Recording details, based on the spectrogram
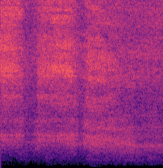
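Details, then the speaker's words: Truck air line: a steady, sharp hiss with no rhythm and no engine underneath, compressed air escaping from a quick-disconnect fitting that no longer seals. A second leak is suspected at the front. "well looks like I just found my leak it's right here it's this quick disconnect sleeking"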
